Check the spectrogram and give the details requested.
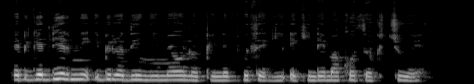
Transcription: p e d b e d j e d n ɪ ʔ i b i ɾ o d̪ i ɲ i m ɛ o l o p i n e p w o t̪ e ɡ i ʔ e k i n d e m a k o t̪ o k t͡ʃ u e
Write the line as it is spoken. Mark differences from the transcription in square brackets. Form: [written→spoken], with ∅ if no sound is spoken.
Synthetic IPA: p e d [b→ɡ] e d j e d n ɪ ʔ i b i ɾ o d̪ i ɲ i m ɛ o l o p i n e p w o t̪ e ɡ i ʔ e k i n d e m a k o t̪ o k t͡ʃ u e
